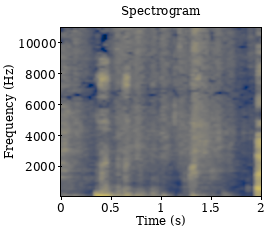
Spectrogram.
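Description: Bumps and rustling on the podium microphone as a speaker arrives at it: a sharp knock at the start and a heavier low thump soon after, mixed with indistinct murmured speech.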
